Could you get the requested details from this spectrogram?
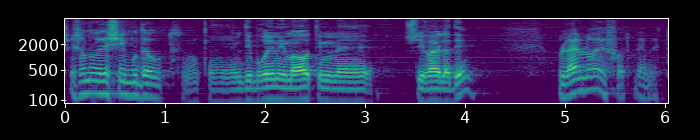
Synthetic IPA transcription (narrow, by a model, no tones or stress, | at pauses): ʃjeʃlanuezeʃiimod̪aut̪okejhemd̪ibʁuimimaot̪im | ʃlivajelad̪im | ulajemlo̞ajefo̞t̪be̞ːme̞̰t̪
